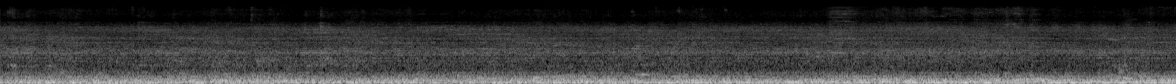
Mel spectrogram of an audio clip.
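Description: Covered hopper cars of a freight train rolling past close by: a steady low rumble of steel wheels on rail.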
